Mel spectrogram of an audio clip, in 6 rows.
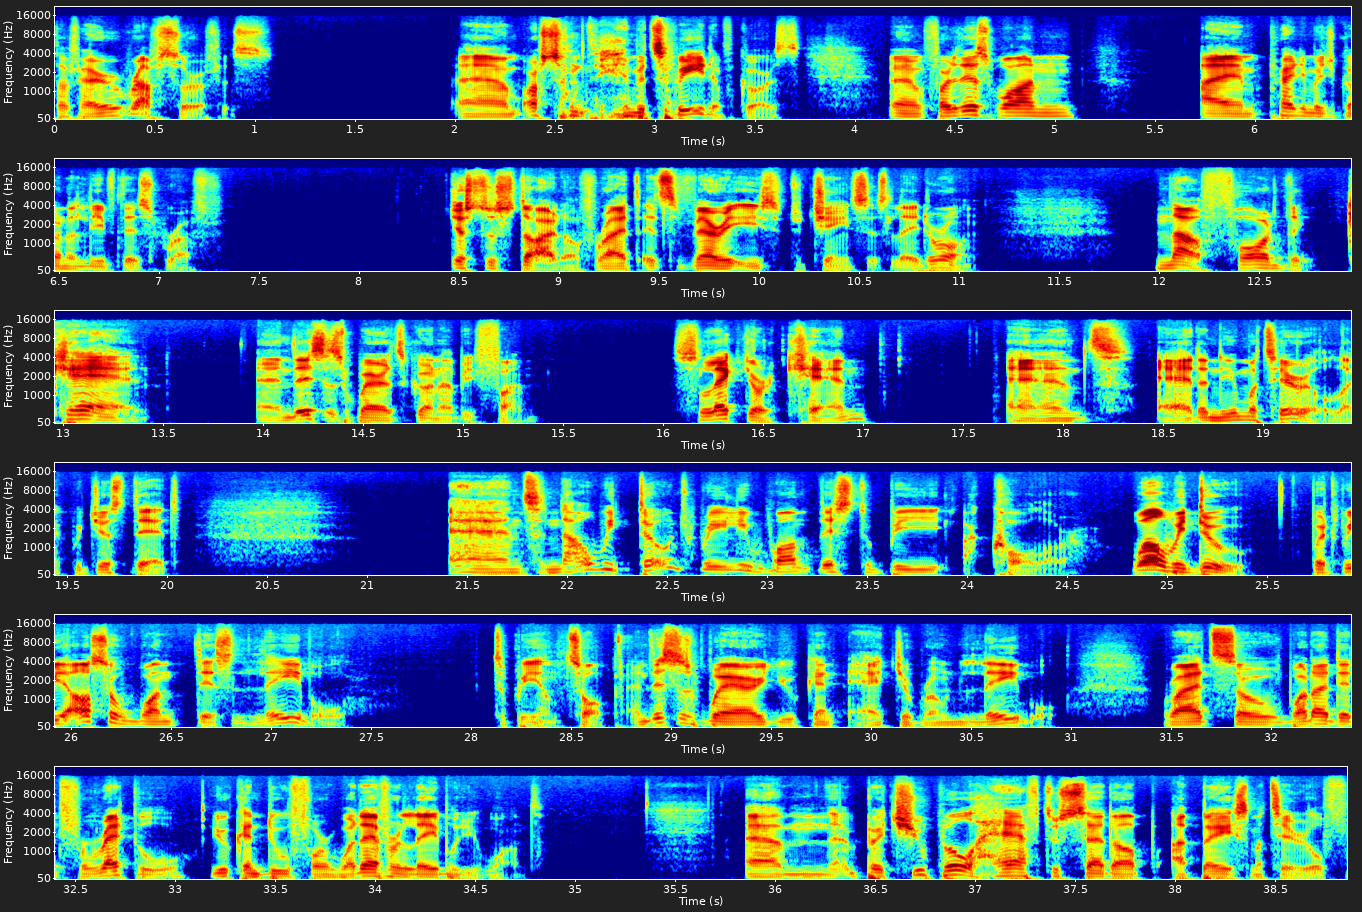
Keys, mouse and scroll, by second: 16.5 click, 17.0 click, 19.2 click, 28.8-38.8 shift+middle drag.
